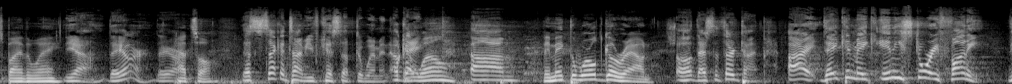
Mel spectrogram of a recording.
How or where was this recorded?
live audience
